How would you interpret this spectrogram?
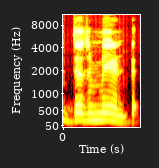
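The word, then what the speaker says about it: judgment: ई एन टी जजमेंट अब यहां पर जो डी है यह साइलेंट है दोस्तों डी क्या है साइलेंट है देखिए इसको कैसे हम लोग पढ़ेंगे जजमेंट ऐसे ठीक है जजमेंट दोस्तों पेन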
